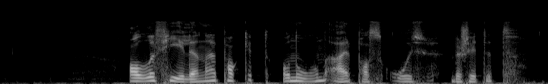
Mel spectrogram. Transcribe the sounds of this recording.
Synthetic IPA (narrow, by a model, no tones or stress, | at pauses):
ɑlːəfiːlənəæːɾpʰɑkət̪oːnuːənæ̰ːɾpʰɑsuːɾbəʂʏt̪ət̪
